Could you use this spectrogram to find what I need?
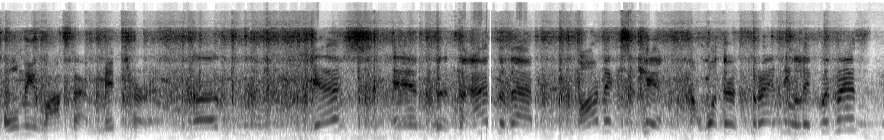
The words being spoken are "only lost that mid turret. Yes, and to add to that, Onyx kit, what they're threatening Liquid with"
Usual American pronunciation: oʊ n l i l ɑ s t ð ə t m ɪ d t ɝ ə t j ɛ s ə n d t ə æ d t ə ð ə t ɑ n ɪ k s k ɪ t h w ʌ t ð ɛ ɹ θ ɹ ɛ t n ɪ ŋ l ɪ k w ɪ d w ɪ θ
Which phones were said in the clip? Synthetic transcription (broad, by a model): oʊ n l i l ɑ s ð ə t m ɪ d t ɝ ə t j ɛ s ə n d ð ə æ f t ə ð ə t ɑ n ɪ k s k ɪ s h w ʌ t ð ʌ ɹ θ ɹ ɛ t n ɪ ŋ l ɪ k w ɪ d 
